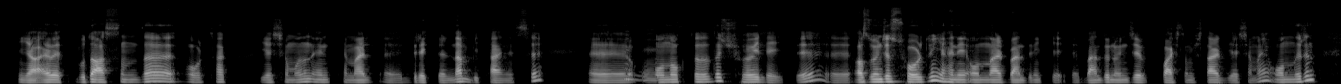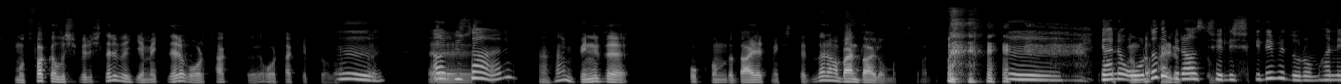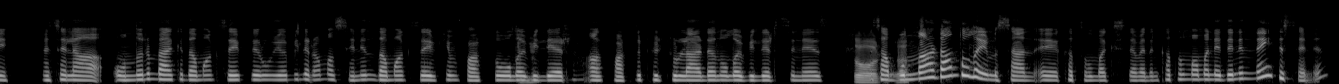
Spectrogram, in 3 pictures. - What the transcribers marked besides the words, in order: chuckle; other background noise
- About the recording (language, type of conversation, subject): Turkish, podcast, Paylaşılan evde ev işlerini nasıl paylaşıyorsunuz?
